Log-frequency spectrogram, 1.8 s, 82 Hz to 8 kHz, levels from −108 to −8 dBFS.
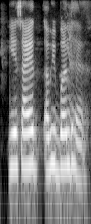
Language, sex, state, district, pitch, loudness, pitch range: Hindi, female, Bihar, Muzaffarpur, 265 Hz, -16 LUFS, 260-275 Hz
